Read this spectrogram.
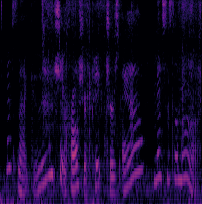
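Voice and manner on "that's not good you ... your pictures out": ordinary delivery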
